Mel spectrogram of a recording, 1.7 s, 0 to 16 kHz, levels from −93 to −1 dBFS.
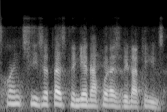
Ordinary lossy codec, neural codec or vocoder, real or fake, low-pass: Opus, 16 kbps; codec, 16 kHz, 0.5 kbps, FreqCodec, larger model; fake; 7.2 kHz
